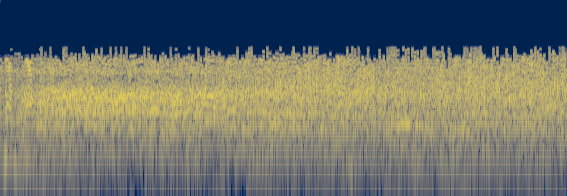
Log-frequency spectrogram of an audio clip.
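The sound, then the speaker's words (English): An audience applauds steadily and loudly for several seconds, a dense unbroken wash of clapping with a little laughter mixed in and no talking. “You mustn't get applause.”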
